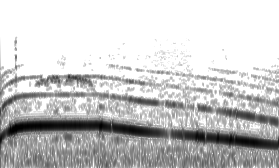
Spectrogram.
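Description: A siren wailing in repeated cycles: each cycle jumps up quickly to its top pitch, holds briefly, then slides slowly down, one cycle about every two seconds.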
